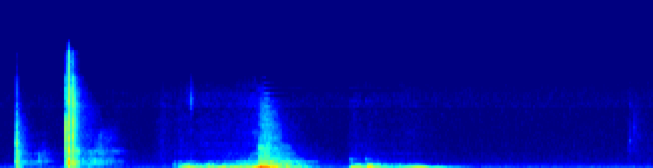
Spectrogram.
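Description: Two sharp clicks, then a man's voice making two wordless vocal sounds: the first longer and louder, about a second and a half, the second shorter and ending on a held note.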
